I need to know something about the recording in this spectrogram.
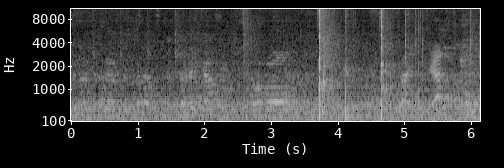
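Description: Badminton rackets striking a shuttlecock during a rally: one sharp, loud hit about halfway through, then two quicker, lighter hits, over the murmur of a busy sports hall.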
